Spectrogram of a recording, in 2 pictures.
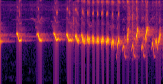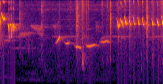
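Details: Murai batu, the white-rumped shama, singing a filled song used as a morning lure to make a captive bird sing. Whistled notes accelerate into a fast rolling trill, then scattered sharp notes and a high, rapid chattering trill.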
